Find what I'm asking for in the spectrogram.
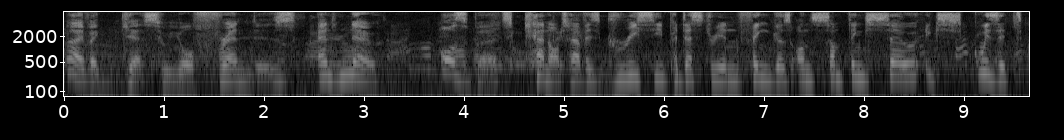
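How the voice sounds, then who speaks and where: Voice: medium pitch, lively intonation, takes it slowly, crowd noise, rough recording. An actor playing a pompous, sneering, greedy trader in a video game cutscene, savouring the words. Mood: haughty, scornful. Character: haughty, gloating, greedy trader, sneering and theatrical.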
